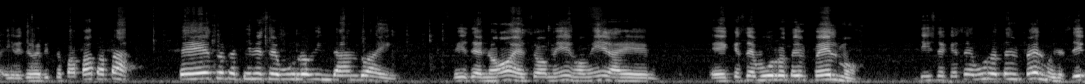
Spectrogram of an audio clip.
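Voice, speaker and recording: A man's voice: high voice, muffled recording, slight background noise. A man telling jokes on a podcast, acting out the voices of the people in his stories. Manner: animated storyteller acting out quotes. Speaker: comedian.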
